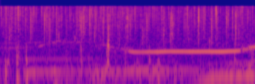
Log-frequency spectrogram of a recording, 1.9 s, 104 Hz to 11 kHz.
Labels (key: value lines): label: biophony
recorder: SoundTrap 300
